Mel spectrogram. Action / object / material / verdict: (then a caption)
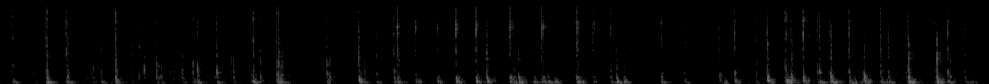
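tap / plastic laptop keyboard keys / plastic / none. Long nails tap and type across the black plastic keys of a dark laptop keyboard. Quick, sharp clicks come in irregular bursts with brief pauses, each tick bright on top with a low thud beneath and almost no ring.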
